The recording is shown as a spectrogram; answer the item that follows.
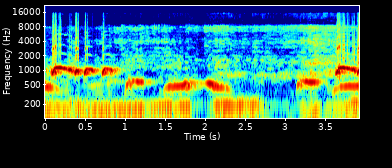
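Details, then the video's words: Song of a local wild-type zebra dove of the Tuban strain, whose rhythmic voice is said to be distinctive: soft cooing notes, some sliding downward, in short phrases broken by pauses, over a low hum. "Suara perkutut lokal alam tangguh tuban"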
